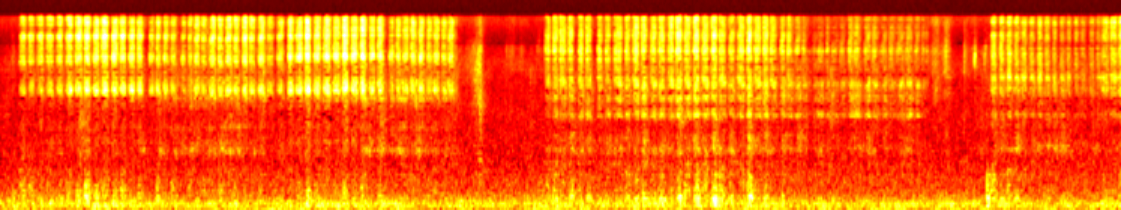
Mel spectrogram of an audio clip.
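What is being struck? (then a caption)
Coloured pencil on a paper colouring page. An orange colored pencil shades the flower petals on a flat paper coloring book page resting on a table, rubbing and scratching with quick, steady back-and-forth strokes. The result is a bright, hissy scraping texture with rapid soft onsets, quiet overall, with a short lighter pause around the six-to-seven-second mark before the strokes resume.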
